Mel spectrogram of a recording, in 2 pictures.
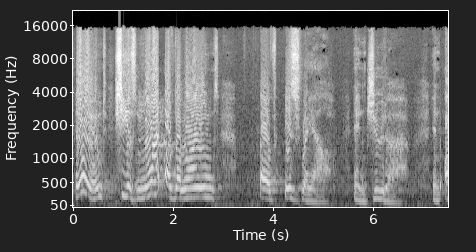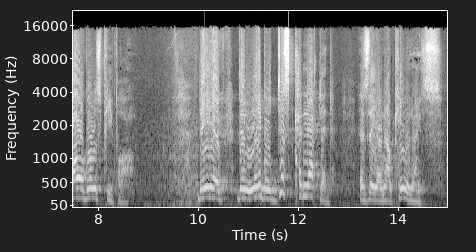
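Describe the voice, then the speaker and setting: Slow-talking high-voiced male pastor. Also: lively intonation, rough recording. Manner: conversational preaching, slow and deliberate. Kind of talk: sermon.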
